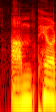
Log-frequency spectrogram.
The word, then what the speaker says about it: 암페어: 전리 기운은 아이고 다니는 a 라고 쓰구요 암페어 라고 읽으셔야 됩니다 꼭 단위를 이렇게 기호를 읽으시는 분이 계시는데 당연히 읽는 법이 있습니다 그래서 a 로 읽으시면 안되요 암표 알고 오셔야 된다는거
